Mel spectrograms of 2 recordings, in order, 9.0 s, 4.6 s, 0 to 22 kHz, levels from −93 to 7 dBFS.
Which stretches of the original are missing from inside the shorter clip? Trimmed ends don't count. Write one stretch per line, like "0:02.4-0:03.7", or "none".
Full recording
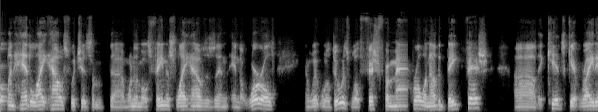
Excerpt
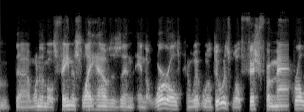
0:04.2-0:04.5

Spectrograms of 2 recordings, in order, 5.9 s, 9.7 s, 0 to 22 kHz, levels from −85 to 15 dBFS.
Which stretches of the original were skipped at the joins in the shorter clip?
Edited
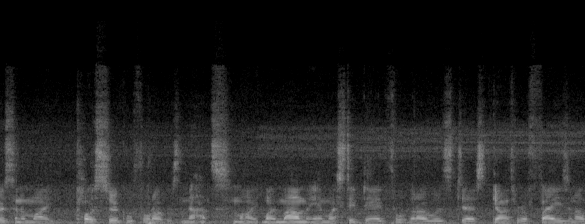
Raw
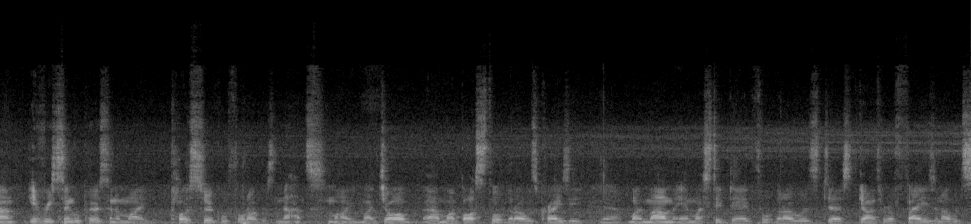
0:03.5-0:06.2

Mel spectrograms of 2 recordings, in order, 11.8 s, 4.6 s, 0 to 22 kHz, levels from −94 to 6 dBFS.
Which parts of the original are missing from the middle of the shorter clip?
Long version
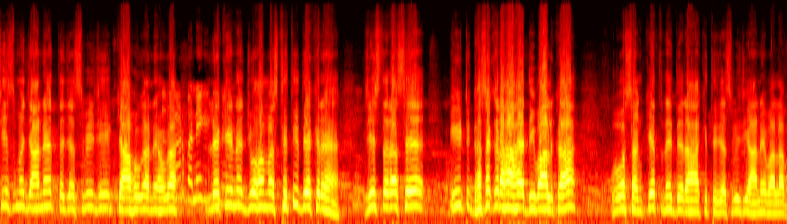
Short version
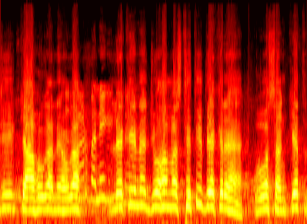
0:05.2-0:09.1

